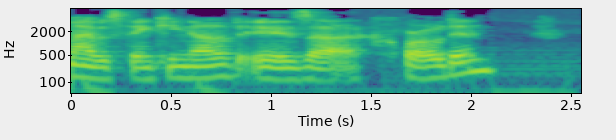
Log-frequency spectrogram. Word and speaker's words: Khrodan: The house name I was thinking of is Khroden. It's spelled Khrodan.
